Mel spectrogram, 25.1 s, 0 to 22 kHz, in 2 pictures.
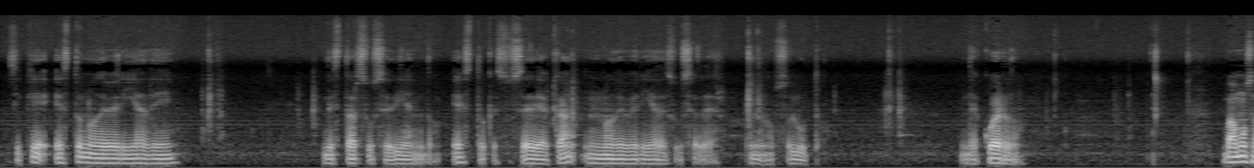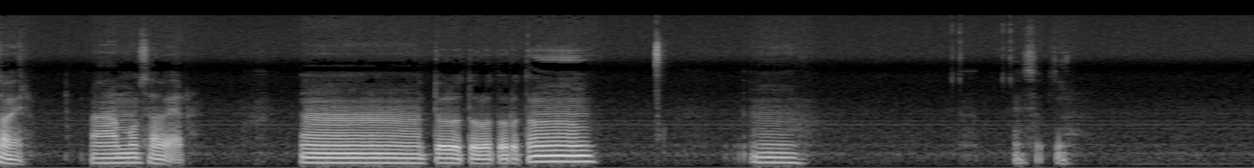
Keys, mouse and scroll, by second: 1.0-1.6 scroll down 2, 2.1 r, 5.6 Escape, 7.5 r, 8.9 Escape, 10.6-12.1 drag, 12.1 middle click, 22.1 click, 22.6 click.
